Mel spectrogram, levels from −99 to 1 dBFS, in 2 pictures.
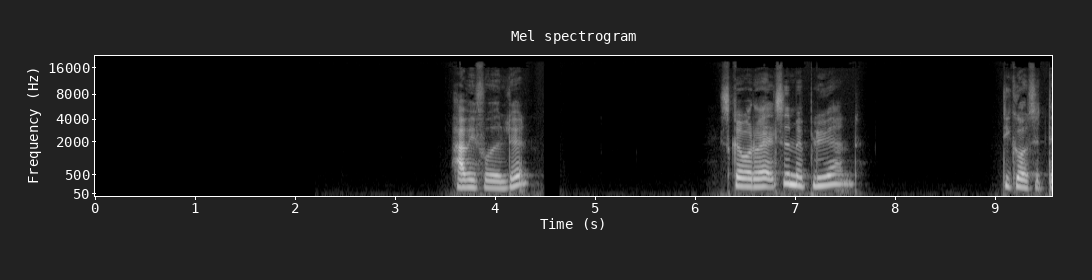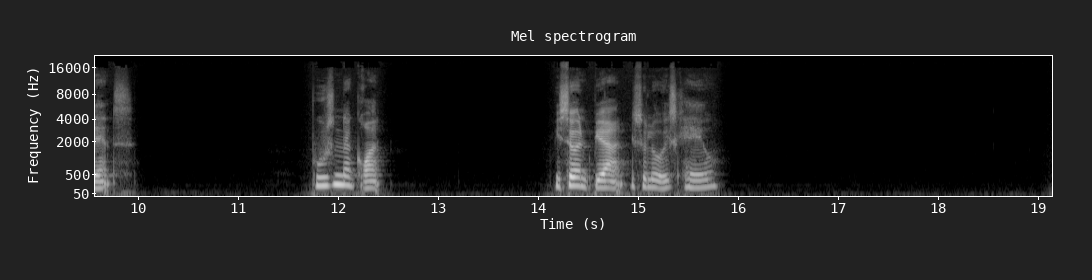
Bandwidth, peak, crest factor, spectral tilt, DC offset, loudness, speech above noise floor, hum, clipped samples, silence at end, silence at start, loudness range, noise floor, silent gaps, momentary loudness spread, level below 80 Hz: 19 kHz; -6 dBFS; 28 dB; -4.5 dB/octave; under 0.1%; -28 LUFS; over 63 dB; none; under 0.1%; 3.35 s; 3.6 s; 6 LU; under -90 dBFS; 4.50-4.64 s; 15 LU; -66 dBFS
